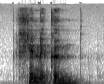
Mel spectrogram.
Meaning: to giggle
- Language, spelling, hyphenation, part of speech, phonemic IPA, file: Dutch, grinniken, grin‧ni‧ken, verb, /ˈɣrɪ.nə.kə(n)/, Nl-grinniken.ogg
